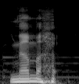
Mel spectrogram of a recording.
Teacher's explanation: At the end of Namah, there is a little exhale known as a visarga, symbolized by an H with a dot under it.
